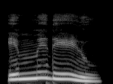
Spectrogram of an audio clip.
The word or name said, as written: ಎಮ್ಮೆದೇಳು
